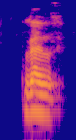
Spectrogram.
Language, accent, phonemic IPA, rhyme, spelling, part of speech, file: English, Southern England, /ɹəʊv/, -əʊv, rove, verb / noun, LL-Q1860 (eng)-rove.wav
- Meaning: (verb) 1. To shoot with arrows (at) 2. To roam, or wander about at random, especially over a wide area 3. To roam or wander through 4. To card wool or other fibres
